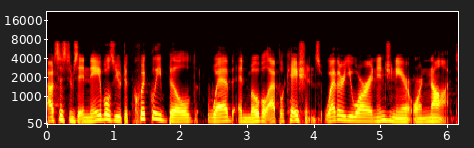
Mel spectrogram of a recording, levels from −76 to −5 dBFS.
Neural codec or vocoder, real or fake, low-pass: codec, 24 kHz, 3.1 kbps, DualCodec; fake; 7.2 kHz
